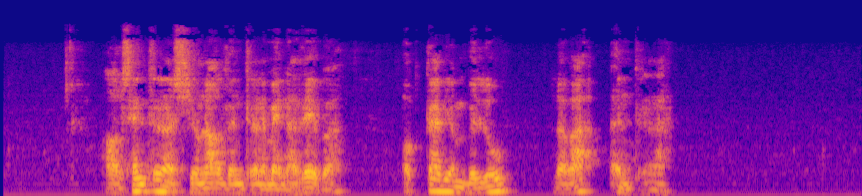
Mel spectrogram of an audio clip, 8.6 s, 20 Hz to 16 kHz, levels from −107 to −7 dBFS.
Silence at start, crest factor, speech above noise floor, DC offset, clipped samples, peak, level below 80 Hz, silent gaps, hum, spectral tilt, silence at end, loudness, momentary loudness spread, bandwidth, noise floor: 0.65 s; 18 dB; 40 dB; under 0.1%; under 0.1%; -10 dBFS; -54 dBFS; none; 50 Hz at -55 dBFS; -5.5 dB/octave; 1.9 s; -27 LUFS; 15 LU; 9.8 kHz; -66 dBFS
